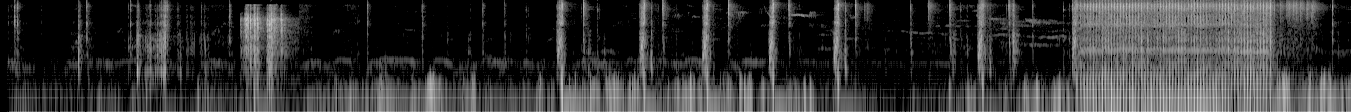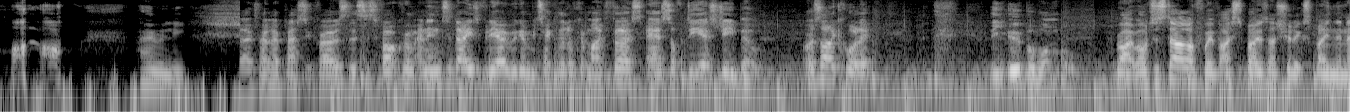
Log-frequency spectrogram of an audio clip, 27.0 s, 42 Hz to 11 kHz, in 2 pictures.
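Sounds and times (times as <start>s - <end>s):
airsoft gun full-auto burst: 10.7s - 13.0s.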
